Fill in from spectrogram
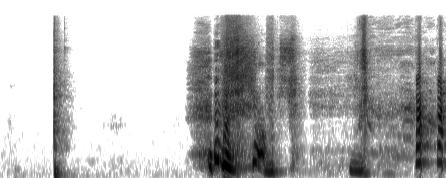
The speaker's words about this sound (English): I gotta say, I love in the game that when you click the red brick, he sneezes.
